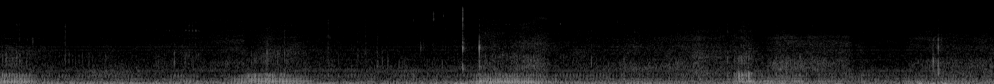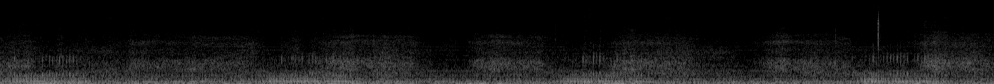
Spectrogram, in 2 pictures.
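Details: Cat purring contentedly while brushed, a low rumble pulsing in breath cycles about every two and a half seconds, with repeated soft brush strokes and occasional small clicks.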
